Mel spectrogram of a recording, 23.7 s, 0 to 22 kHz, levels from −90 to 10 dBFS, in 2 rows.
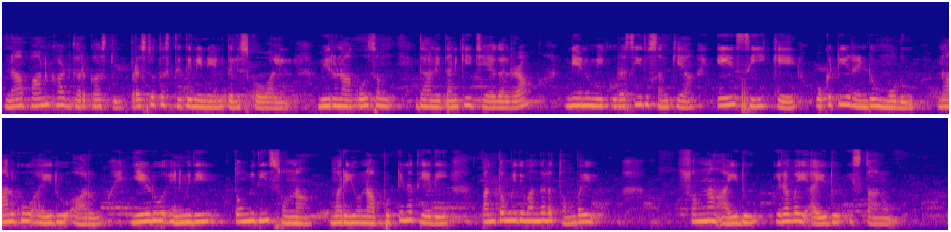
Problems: background conversations at intervals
